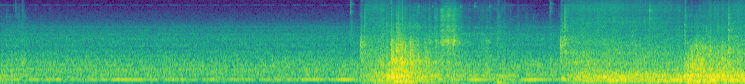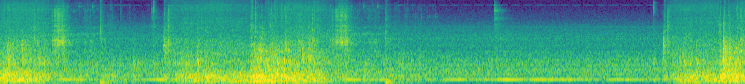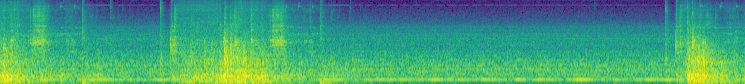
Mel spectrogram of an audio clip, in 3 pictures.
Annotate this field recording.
elevator door broken down. they wouldn't close full and the elevator couldn't move. sliding back and forth in an irregular manner.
